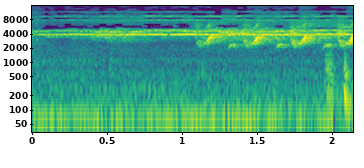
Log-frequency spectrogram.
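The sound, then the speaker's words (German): Several quick, high bird chirps arrive in the second half, layered over a steady thin insect-like drone and soft background hiss, not loud. “Und die Vögel.”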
